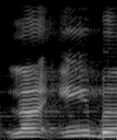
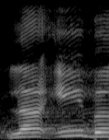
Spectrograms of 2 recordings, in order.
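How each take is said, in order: Both takes have the same delivery.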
